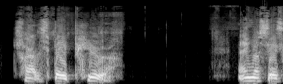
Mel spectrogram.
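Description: The speaker is a man. His tone is animated. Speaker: preacher and podcast host. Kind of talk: sermon, preacher in full flow. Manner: fervent, animated, rhythmic, repeating praise phrases and exclamations.

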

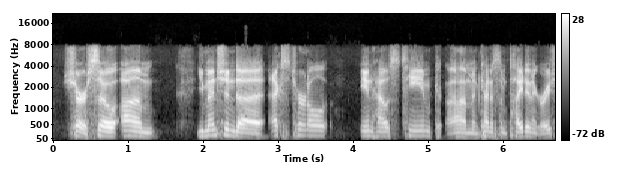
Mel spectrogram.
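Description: A man talks with vocal fry at a fairly high pitch. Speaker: podcast host. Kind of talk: casual interview.

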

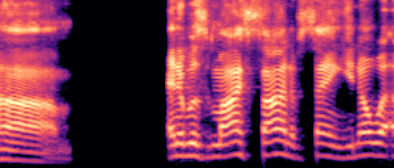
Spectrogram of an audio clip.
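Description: A normal speaking voice with an American accent moves at a moderate pace with ordinary pitch variation. The sound is dry and close with no echo, over a quiet background. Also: man. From San Diego, California. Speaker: worship pastor. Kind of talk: casual chat.

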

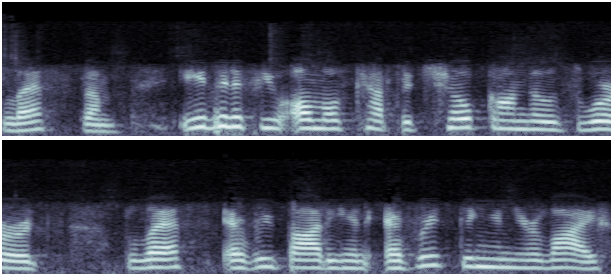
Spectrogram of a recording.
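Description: A woman speaks in a plain, everyday voice with an American accent. Her pitch is medium, with ordinary variation, and her pace is moderate. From Pennsylvania coal region. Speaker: psychic clairvoyant and author. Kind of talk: radio interview.

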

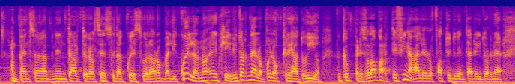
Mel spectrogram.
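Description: Over music in the background, a man with a medium pitch speaks at a very fast pace, his loudness very even and his pitch variation ordinary. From Salerno, southern Italy. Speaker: DJ and music producer. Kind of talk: casual interview.

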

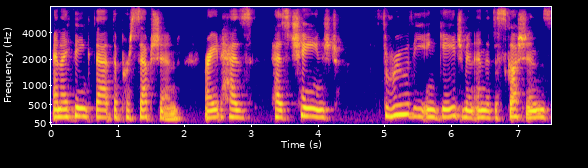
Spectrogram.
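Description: Using an ordinary speaking voice, a woman with an American accent talks at a fairly slow pace and medium pitch. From Brooklyn, New York. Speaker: product management director. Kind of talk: interview. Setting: remote call from hotel.

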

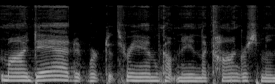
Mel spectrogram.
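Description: A woman speaks with a Southern US accent. Her intonation stays fairly even. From North Carolina. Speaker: search firm founder and chairman. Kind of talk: interview conversation. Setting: stage with live audience.

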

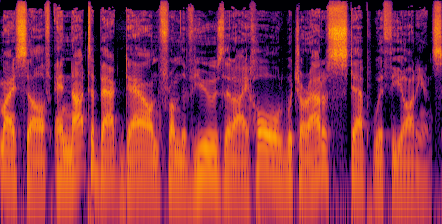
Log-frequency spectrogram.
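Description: A man with an unremarkable speaking voice, on a very clean recording with a silent background. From Missouri. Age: 40s. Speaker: radio host and former presidential candidate. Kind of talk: casual interview.

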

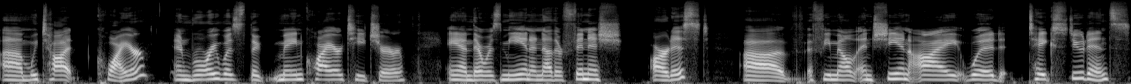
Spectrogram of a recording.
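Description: A woman with an American accent and a fairly high pitch, fairly slow and fairly even in intonation, in a very clean recording with a silent background. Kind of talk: casual interview. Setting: studio.

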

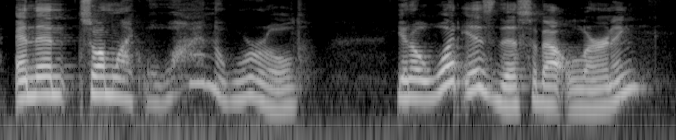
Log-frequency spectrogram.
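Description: A man speaks with a high pitch. His pitch swings very widely. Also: very clean recording, silent background. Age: 40s. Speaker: podcast co-founder and media producer. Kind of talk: casual chat. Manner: halting.

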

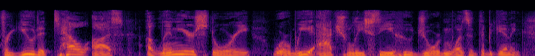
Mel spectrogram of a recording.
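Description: A man with an American accent speaks at a moderate pace and a medium pitch, somewhat breathy. His intonation is lively, and the sound is dry and close with no echo. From US South, Louisiana. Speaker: film producer. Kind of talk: casual chat.

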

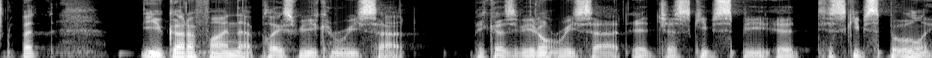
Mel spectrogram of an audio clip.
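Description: A man speaks at a moderate pace in an ordinary speaking voice with fairly low pitch and ordinary variation. The sound is dry and close with no echo. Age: 60s. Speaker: real estate executive. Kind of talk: casual chat.

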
